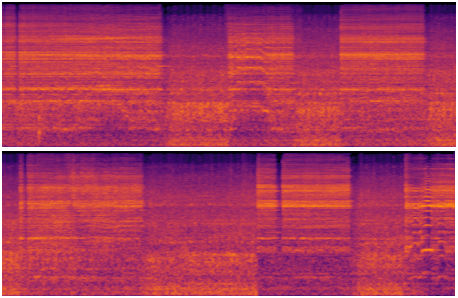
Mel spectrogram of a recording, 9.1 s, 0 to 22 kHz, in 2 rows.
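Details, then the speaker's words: 2023 Ford F-450 Super Duty at 50,000 mi screeches whenever the steering wheel is turned. With the mic at the front end as the truck is lowered onto its wheels, harsh squealing grind bursts come under load: ball joints on this side worn out. "So I think this pretty much confirms that the ball joints on this side are just trashed. They are noisy with the load."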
